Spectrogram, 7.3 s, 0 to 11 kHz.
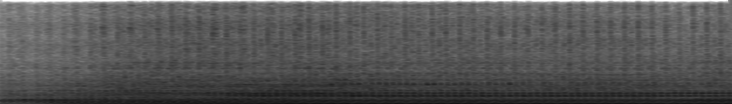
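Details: Vauxhall Vivaro M9R diesel idling: steady deep knock about two and a half per second; bottom end gone, crank bearing shells spun from oil starvation after oil pump failure.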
